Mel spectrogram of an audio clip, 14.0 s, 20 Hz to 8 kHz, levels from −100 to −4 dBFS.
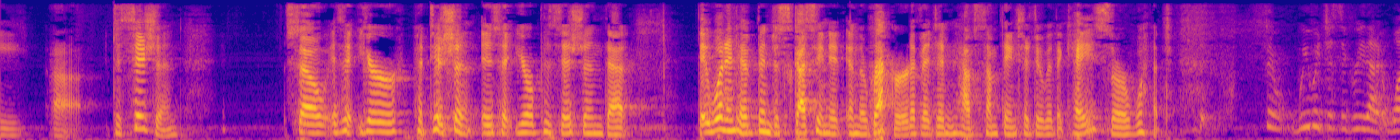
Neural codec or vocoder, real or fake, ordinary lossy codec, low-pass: vocoder, 44.1 kHz, 80 mel bands, Vocos; fake; AAC, 32 kbps; 7.2 kHz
